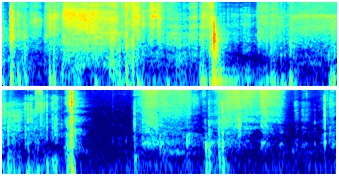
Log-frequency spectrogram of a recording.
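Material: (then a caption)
Paper. Hands with long nails flip over the glossy paper pages of a large hardcover book. Soft papery swishes and rustles are broken by two sharp, bright page snaps, with quiet gaps between the turns.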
